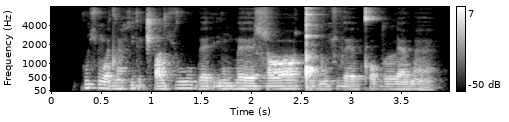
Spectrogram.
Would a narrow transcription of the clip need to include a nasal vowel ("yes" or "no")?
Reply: yes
